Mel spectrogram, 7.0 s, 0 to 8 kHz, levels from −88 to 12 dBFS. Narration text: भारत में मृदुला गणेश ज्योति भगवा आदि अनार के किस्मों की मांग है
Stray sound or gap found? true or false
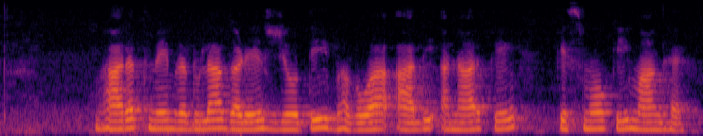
false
